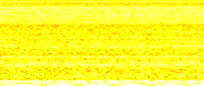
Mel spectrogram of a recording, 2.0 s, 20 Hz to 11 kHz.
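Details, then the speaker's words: 1969 Mercury Monterey V8 with a Holley 4412 carburetor, new belts and a rewired choke. After a cold start it holds a steady, even idle with a smooth low rumble and no misses or knocks while warming up to temperature. "we're going to let her get up to temp and see as she behaves [Music] so far so good it's cold started"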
